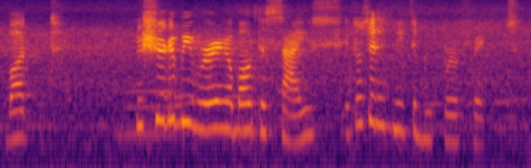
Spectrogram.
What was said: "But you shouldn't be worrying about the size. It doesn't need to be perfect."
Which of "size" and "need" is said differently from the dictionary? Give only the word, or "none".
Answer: size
